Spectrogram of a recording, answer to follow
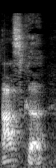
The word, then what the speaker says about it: Asuka: the screen it looks like Asuka but it's pronounced Asuka she's bad I was talk I touched on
